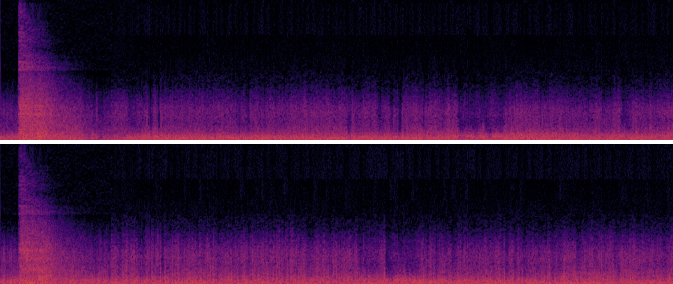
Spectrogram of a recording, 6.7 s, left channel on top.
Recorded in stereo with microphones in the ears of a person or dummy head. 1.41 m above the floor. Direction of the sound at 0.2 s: 20° left (ahead or behind).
